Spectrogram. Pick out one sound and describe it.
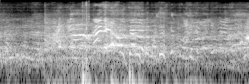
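A young woman speaks excitedly close by.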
